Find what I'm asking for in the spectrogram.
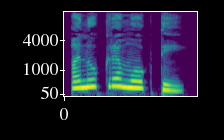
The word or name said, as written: ಅನುಕ್ರಮೋಕ್ತಿ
